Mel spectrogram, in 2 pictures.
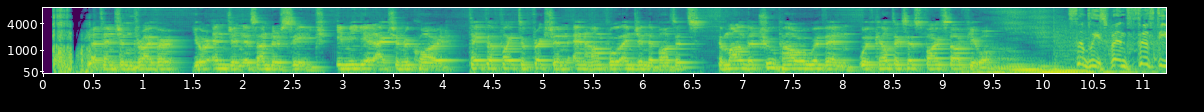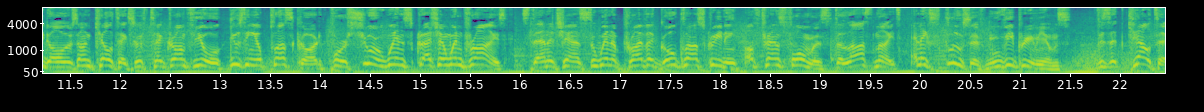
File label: Asian English radio; Caltex Transformers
